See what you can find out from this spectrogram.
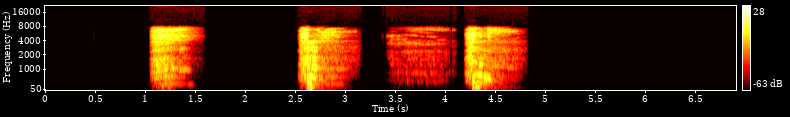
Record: {
  "exhalation_length": "6.9 s",
  "exhalation_amplitude": 28777,
  "exhalation_signal_mean_std_ratio": 0.22,
  "survey_phase": "beta (2021-08-13 to 2022-03-07)",
  "age": "45-64",
  "gender": "Male",
  "wearing_mask": "No",
  "symptom_cough_any": true,
  "symptom_runny_or_blocked_nose": true,
  "symptom_sore_throat": true,
  "symptom_change_to_sense_of_smell_or_taste": true,
  "symptom_onset": "5 days",
  "smoker_status": "Never smoked",
  "respiratory_condition_asthma": false,
  "respiratory_condition_other": false,
  "recruitment_source": "Test and Trace",
  "submission_delay": "2 days",
  "covid_test_result": "Positive",
  "covid_test_method": "RT-qPCR",
  "covid_ct_value": 20.6,
  "covid_ct_gene": "N gene",
  "covid_ct_mean": 21.6,
  "covid_viral_load": "85000 copies/ml",
  "covid_viral_load_category": "Low viral load (10K-1M copies/ml)"
}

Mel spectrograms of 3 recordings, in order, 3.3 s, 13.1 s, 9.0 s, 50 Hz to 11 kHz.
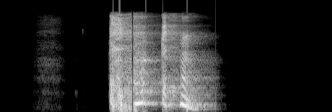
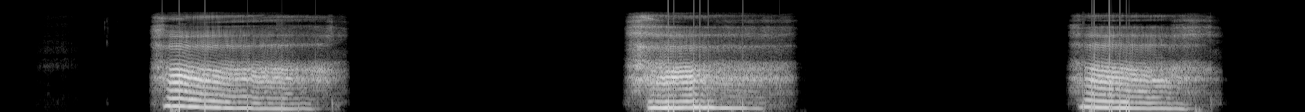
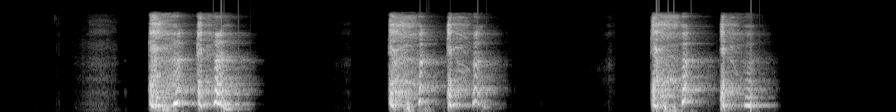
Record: {
  "cough_length": "3.3 s",
  "cough_amplitude": 30021,
  "cough_signal_mean_std_ratio": 0.38,
  "exhalation_length": "13.1 s",
  "exhalation_amplitude": 22071,
  "exhalation_signal_mean_std_ratio": 0.44,
  "three_cough_length": "9.0 s",
  "three_cough_amplitude": 32767,
  "three_cough_signal_mean_std_ratio": 0.39,
  "survey_phase": "alpha (2021-03-01 to 2021-08-12)",
  "age": "45-64",
  "gender": "Female",
  "wearing_mask": "No",
  "symptom_none": true,
  "smoker_status": "Never smoked",
  "respiratory_condition_asthma": false,
  "respiratory_condition_other": false,
  "recruitment_source": "REACT",
  "submission_delay": "1 day",
  "covid_test_result": "Negative",
  "covid_test_method": "RT-qPCR"
}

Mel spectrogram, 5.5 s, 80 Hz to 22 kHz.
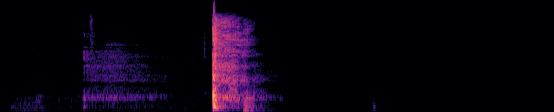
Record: {
  "cough_length": "5.5 s",
  "cough_amplitude": 32768,
  "cough_signal_mean_std_ratio": 0.12,
  "survey_phase": "beta (2021-08-13 to 2022-03-07)",
  "age": "65+",
  "gender": "Male",
  "wearing_mask": "No",
  "symptom_none": true,
  "smoker_status": "Ex-smoker",
  "respiratory_condition_asthma": false,
  "respiratory_condition_other": false,
  "recruitment_source": "REACT",
  "submission_delay": "1 day",
  "covid_test_result": "Negative",
  "covid_test_method": "RT-qPCR",
  "influenza_a_test_result": "Unknown/Void",
  "influenza_b_test_result": "Unknown/Void"
}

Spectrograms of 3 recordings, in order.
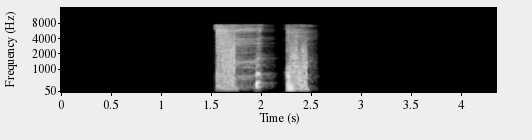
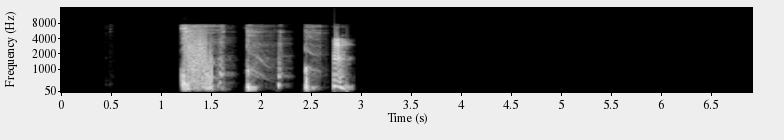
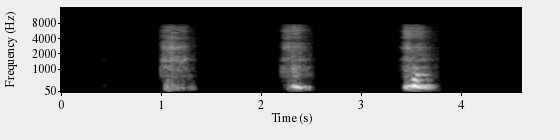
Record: {
  "cough_length": "4.4 s",
  "cough_amplitude": 27252,
  "cough_signal_mean_std_ratio": 0.27,
  "three_cough_length": "6.9 s",
  "three_cough_amplitude": 32767,
  "three_cough_signal_mean_std_ratio": 0.24,
  "exhalation_length": "4.6 s",
  "exhalation_amplitude": 20622,
  "exhalation_signal_mean_std_ratio": 0.2,
  "survey_phase": "beta (2021-08-13 to 2022-03-07)",
  "age": "45-64",
  "gender": "Female",
  "wearing_mask": "Yes",
  "symptom_none": true,
  "smoker_status": "Never smoked",
  "respiratory_condition_asthma": false,
  "respiratory_condition_other": false,
  "recruitment_source": "REACT",
  "submission_delay": "4 days",
  "covid_test_result": "Negative",
  "covid_test_method": "RT-qPCR",
  "influenza_a_test_result": "Negative",
  "influenza_b_test_result": "Negative"
}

